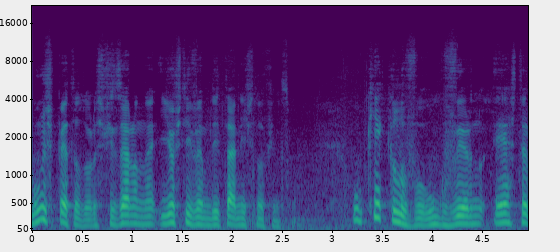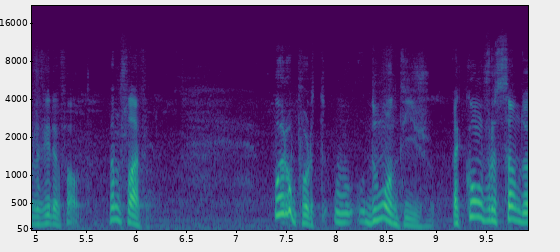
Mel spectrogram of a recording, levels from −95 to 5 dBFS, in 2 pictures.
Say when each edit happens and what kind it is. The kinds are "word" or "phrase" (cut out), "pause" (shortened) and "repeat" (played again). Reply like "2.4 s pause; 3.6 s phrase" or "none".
none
